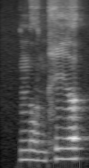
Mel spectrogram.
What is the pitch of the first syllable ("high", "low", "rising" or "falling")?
low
